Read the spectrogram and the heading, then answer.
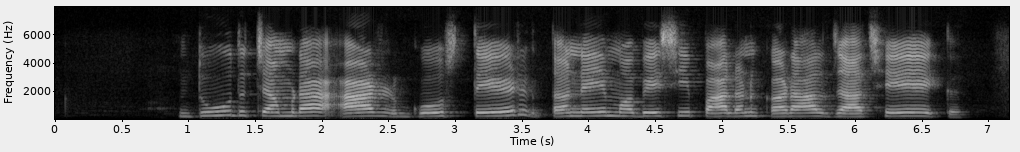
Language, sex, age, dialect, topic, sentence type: Magahi, female, 41-45, Northeastern/Surjapuri, agriculture, statement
